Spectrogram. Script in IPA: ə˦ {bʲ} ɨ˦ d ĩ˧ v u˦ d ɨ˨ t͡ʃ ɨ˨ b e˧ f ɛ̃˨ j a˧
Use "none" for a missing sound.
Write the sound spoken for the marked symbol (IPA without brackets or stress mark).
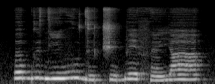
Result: b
